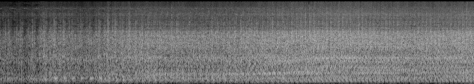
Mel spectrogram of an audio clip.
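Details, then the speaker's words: Miniature inline-6 air-powered engine, pressure turned up to max, air leaking; quick, even chuffing with airy hiss picking up pace and volume: running normally. "Sounds good, bro."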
